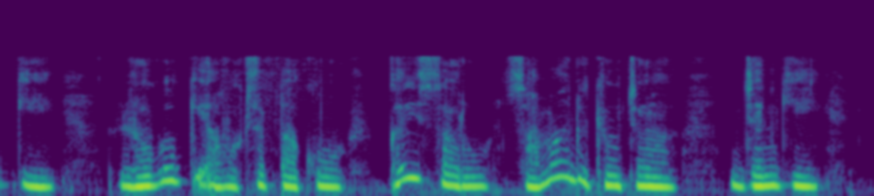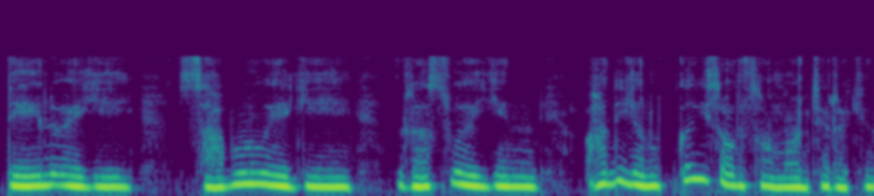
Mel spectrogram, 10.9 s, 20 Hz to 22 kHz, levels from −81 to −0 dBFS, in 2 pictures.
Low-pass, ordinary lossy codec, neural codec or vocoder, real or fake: none; none; codec, 16 kHz, 4.8 kbps, FACodec; fake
